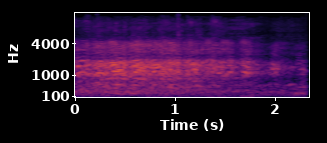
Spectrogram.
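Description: Audience laughing softly, a short ripple of chuckles from many people that fades near the end.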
